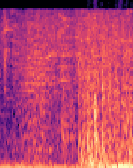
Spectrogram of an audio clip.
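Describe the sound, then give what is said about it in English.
A high-story glass window shatters as someone leaps out through it, a harsh, bright crash of breaking glass that swells louder partway through and fills the full second with dense, crackling debris noise. No voices. “Blade suddenly leaps out of a high-story window.”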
